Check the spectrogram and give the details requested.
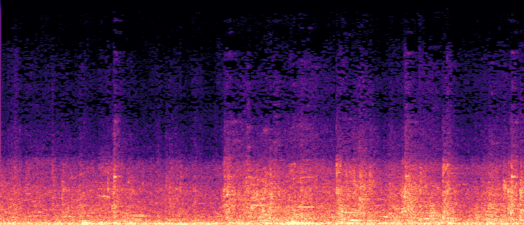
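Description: Wagons of a long Pakistan Railways freight train rolling past close by: a steady, loud noise of steel wheels on the rails, broken by irregular clacks from the wheels.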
